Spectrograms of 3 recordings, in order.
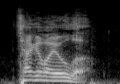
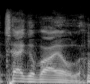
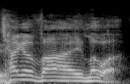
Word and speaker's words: Tagovailoa: It's actually not that hard. It's literally written as it sounds. It's Tua Tagovailoa. – Tua Tagovailoa. – No, I said that wrong. Yeah. Tagovailoa. That's what it is.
